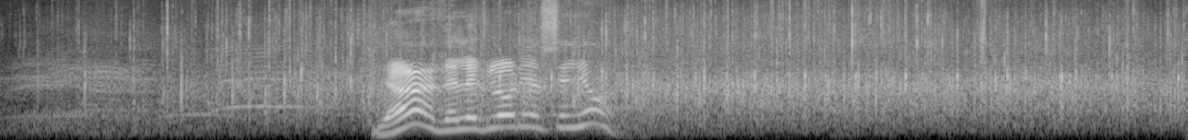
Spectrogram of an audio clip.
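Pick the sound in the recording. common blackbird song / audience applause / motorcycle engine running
audience applause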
